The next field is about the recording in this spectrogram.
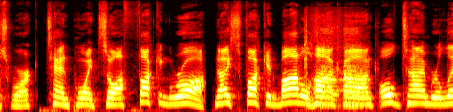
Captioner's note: honk-honk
